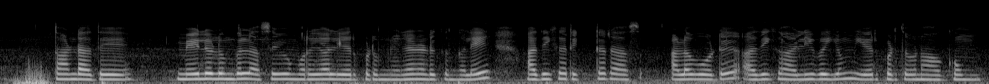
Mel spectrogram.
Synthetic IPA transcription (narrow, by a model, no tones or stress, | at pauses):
t̪aːɳɖaːðɯ | meːlɪɭɯmbɐlɐsɐʋɯmʊrɐjaːleːrpɐɽɯmnɪlɐnɐɽɯkːɐŋɡɐɭeː | ɐðɪɣɐɾɪk̚ʈɐɾ | ɐɭɐʋoːɽɯʔɐðɪɣɐːɭɪʋɐjɯmeːrpɐɽɯt̪ːɐʋɐnaːɣɯm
